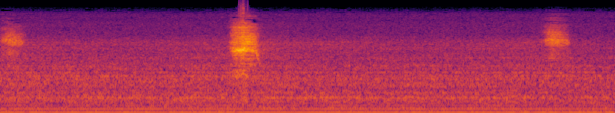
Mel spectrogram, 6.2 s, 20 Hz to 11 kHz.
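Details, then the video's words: Eurasian eagle-owl recorded in the Eifel on 22 June 2012, giving brief raspy high calls: a faint one at the start, a strong one midway and a softer one near the end, with a constant low hum behind. "eifel uhu 2012 06 22 activities"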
